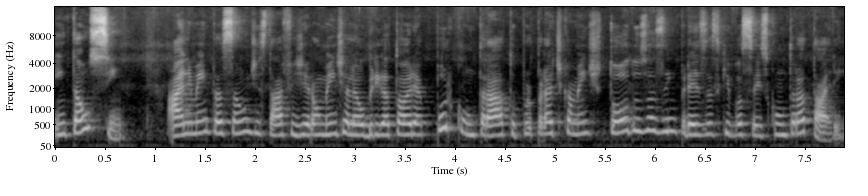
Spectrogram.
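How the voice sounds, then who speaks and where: This woman's voice sits high and has a dark, mellow tone. She talks at a moderate pace with ordinary pitch variation. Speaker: wedding planner. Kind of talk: live stream Q&A. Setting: Instagram live.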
